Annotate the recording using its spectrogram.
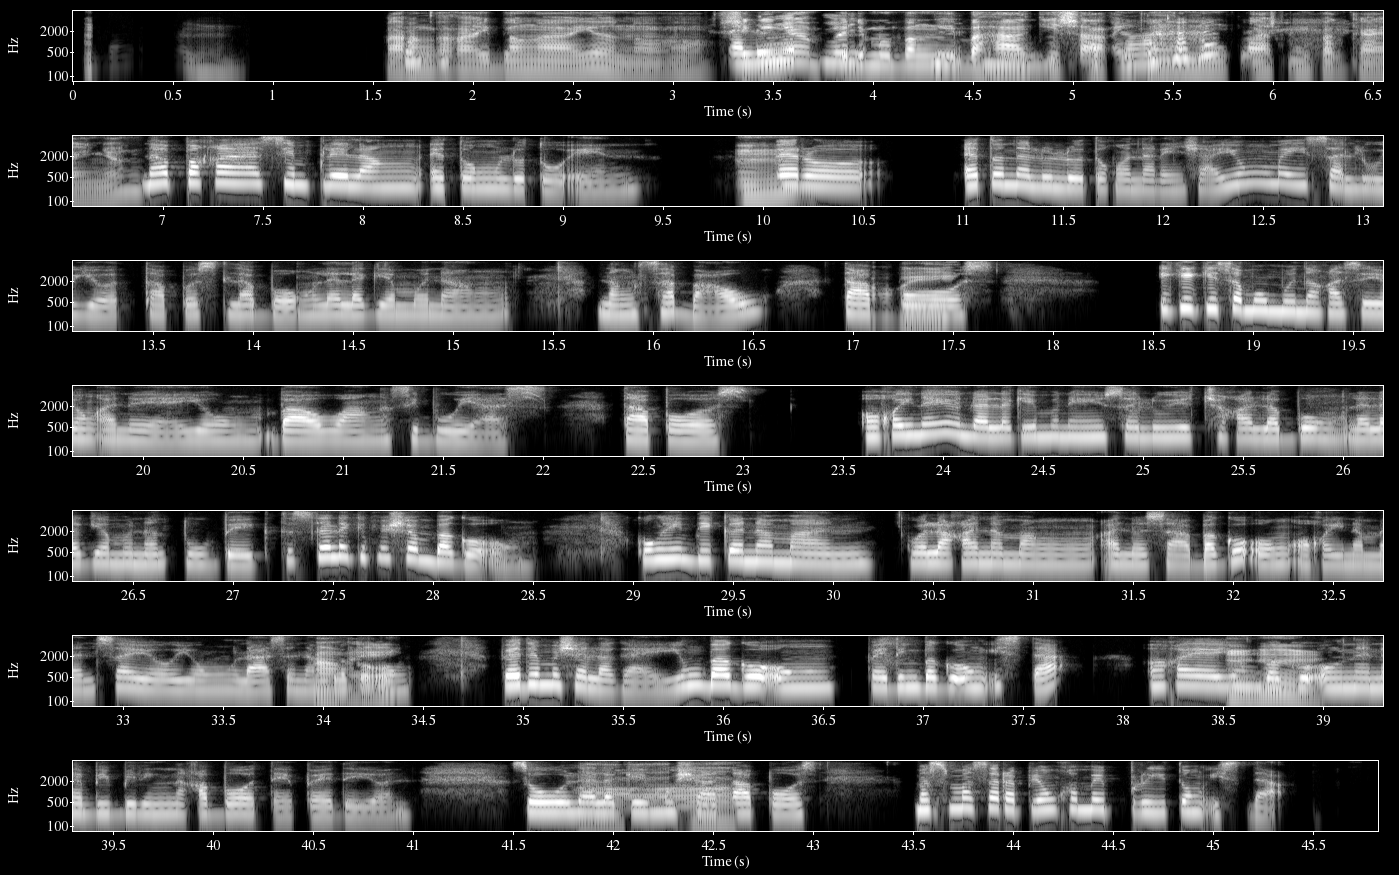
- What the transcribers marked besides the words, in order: tapping; laugh; tongue click; other background noise
- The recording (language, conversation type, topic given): Filipino, podcast, Ano ang paborito mong pagkaing pampagaan ng loob, at bakit?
